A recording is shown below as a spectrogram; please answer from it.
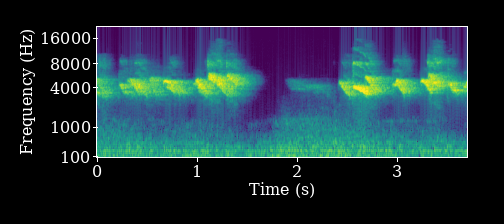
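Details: Two brief bursts of high, sweet twittering from a caged oriental white-eye in the 'buka sing raja' style during cold rainy weather, split by a short quiet gap, with a soft low rumble behind.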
